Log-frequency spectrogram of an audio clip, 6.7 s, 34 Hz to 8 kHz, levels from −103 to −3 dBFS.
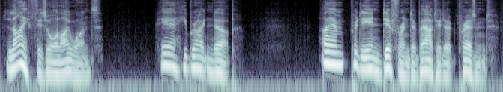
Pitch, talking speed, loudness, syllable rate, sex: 120 Hz, 150 wpm, -18 LUFS, 5.6 syllables/s, male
